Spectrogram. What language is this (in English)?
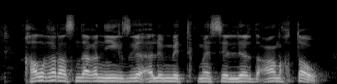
Kazakh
